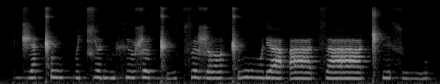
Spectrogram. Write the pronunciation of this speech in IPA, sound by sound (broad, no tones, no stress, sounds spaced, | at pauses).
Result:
d͡ʒ a ǁ u b ə t͡ɕ ʌ ɾʲ ṳ xʲ u ʐ ə ɡ͡ǁ ṳ t͡s ə ʐ ʌː ɡ͡ǁ uː ɾʲ a ʔ aː t͡s aː ǁʰ i s ṳ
